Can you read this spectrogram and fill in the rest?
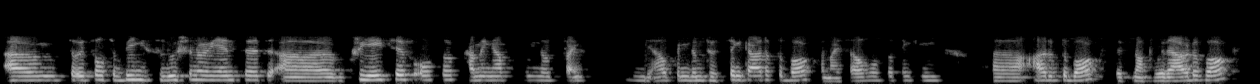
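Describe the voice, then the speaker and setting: A woman's voice: mid-range voice, fairly even intonation, moderate pace. A woman in her forties whose first language is Dutch, a career coach answering questions thoughtfully on a video call from her home office, with many fillers and restarts. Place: home office with plants and pictures. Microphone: earphone mic on a video call. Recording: phone-like narrow sound.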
